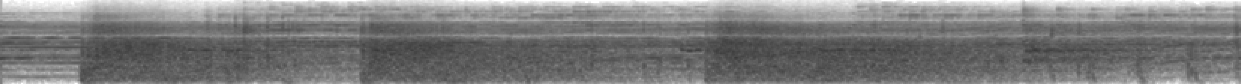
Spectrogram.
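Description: Three gunshots about a second and a half apart, each sudden and loud with a long ringing tail, over film score music.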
